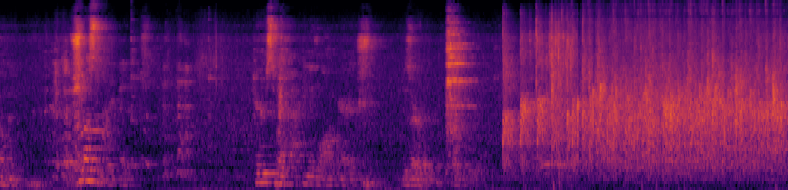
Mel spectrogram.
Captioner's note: applause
